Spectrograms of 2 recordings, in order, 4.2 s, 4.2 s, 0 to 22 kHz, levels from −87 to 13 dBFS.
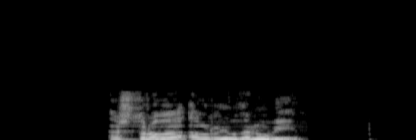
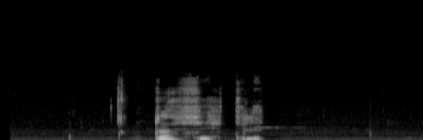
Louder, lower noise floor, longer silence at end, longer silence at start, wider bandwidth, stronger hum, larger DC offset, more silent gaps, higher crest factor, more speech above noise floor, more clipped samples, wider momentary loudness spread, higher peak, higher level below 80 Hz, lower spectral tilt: first, -17 LUFS vs -28 LUFS; first, under -90 dBFS vs -68 dBFS; second, 1.2 s vs 1.6 s; about the same, 1.1 s vs 1.15 s; second, 7.6 kHz vs 10 kHz; neither; neither; neither; second, 16 dB vs 26 dB; first, over 73 dB vs 41 dB; neither; second, 14 LU vs 20 LU; first, -4 dBFS vs -8 dBFS; first, -54 dBFS vs -76 dBFS; first, -8 dB/octave vs -5.5 dB/octave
